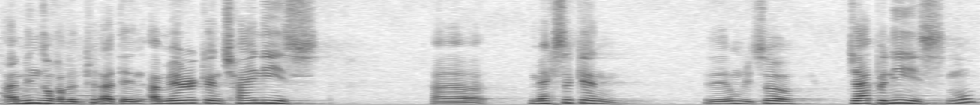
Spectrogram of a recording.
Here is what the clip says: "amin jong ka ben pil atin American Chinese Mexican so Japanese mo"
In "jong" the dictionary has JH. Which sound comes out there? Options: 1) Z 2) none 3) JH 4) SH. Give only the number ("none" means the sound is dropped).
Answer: 1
